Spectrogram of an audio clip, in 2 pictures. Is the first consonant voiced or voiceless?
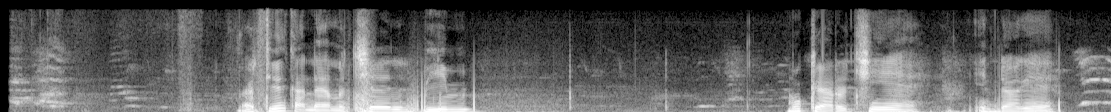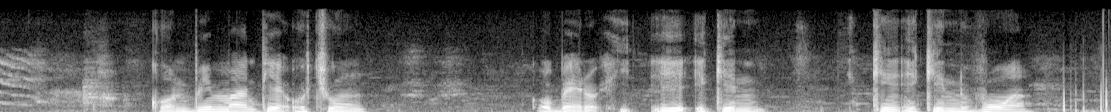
voiceless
